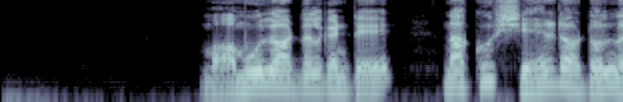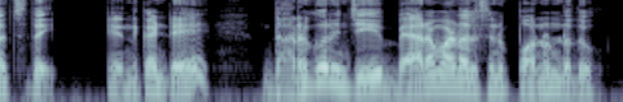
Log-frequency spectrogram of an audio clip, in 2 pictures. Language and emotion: Telugu, happy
